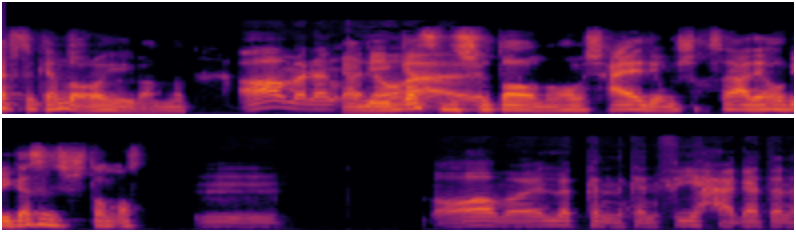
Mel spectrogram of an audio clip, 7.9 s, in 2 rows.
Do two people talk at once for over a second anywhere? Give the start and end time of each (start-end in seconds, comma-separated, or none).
none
